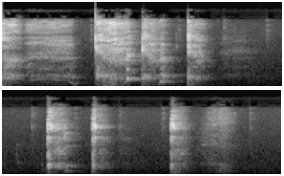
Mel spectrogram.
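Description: About six harsh, dry coughs in short bursts, with pauses between them.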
